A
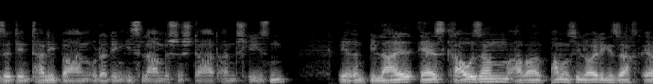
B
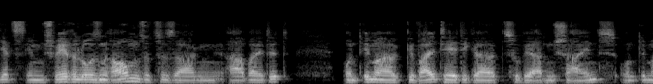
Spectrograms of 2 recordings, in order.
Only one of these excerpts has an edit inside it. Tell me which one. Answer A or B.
A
